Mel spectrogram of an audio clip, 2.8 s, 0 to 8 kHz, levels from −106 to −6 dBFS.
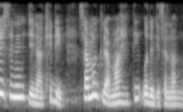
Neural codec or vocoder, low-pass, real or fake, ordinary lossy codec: autoencoder, 22.05 kHz, a latent of 192 numbers a frame, VITS, trained on one speaker; 7.2 kHz; fake; none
